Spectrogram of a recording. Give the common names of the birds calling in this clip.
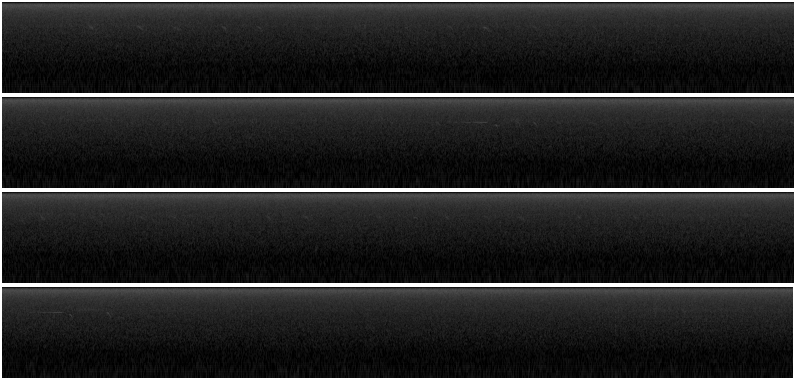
Gray-crowned Rosy-Finch, White-crowned Sparrow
